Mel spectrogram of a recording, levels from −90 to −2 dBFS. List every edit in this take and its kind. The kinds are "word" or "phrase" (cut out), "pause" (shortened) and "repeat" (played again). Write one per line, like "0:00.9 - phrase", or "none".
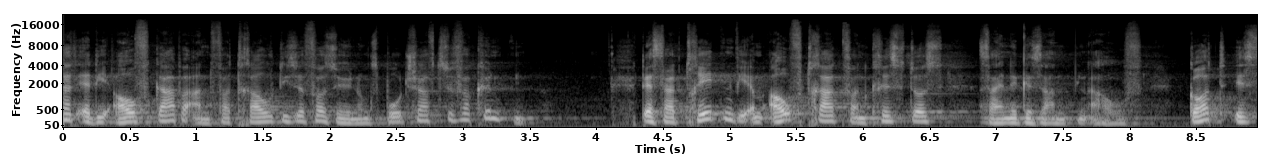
0:06.9 - word

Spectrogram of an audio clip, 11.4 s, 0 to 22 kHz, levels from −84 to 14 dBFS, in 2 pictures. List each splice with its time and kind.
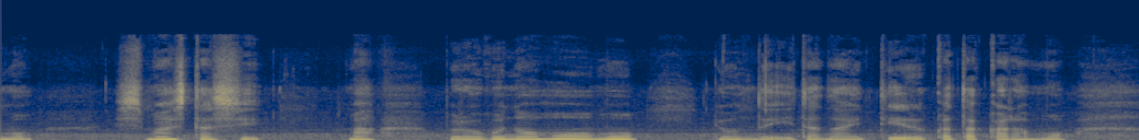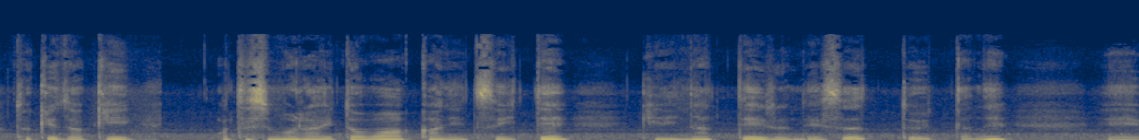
none

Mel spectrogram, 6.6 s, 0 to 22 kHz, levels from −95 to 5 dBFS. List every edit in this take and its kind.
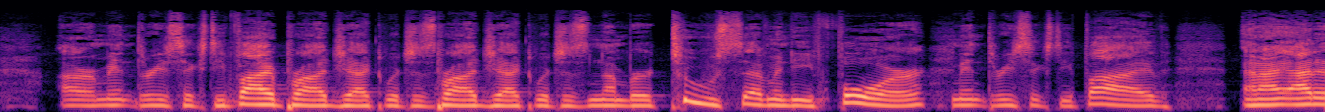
0:02.2 - repeat
0:04.8 - word

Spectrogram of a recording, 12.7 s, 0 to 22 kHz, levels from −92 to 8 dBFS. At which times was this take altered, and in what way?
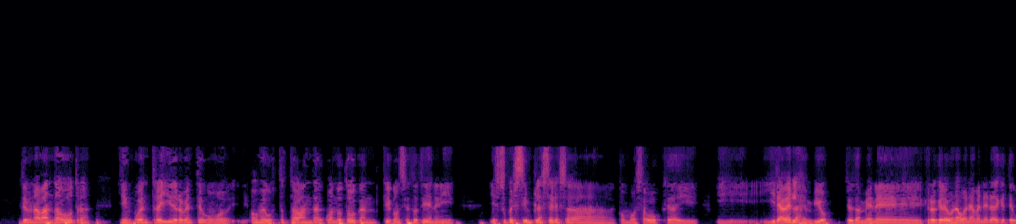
0:01.4 - pause
0:08.9 - pause

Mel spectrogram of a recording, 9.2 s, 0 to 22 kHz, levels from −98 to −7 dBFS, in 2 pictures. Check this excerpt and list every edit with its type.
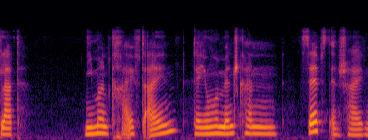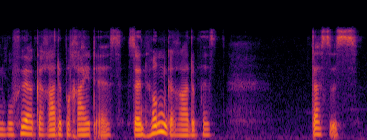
0:02.4 - word
0:07.1 - word

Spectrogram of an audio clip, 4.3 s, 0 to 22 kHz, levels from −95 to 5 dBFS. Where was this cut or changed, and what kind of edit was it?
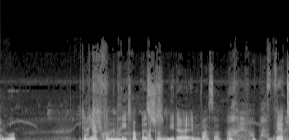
0:01.8 - word
0:02.8 - word

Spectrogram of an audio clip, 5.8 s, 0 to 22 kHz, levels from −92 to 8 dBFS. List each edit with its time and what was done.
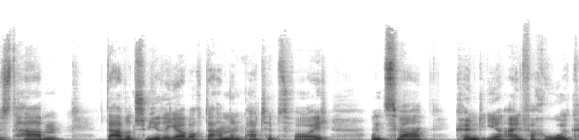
0:01.4 - phrase

